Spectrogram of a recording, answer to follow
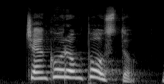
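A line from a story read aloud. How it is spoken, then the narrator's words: Sailors shouting. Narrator (Italian): gridarono i marinai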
